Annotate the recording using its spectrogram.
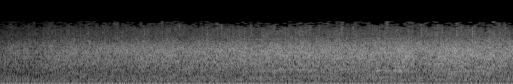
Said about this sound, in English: I don't know if that was meant to be an applause line, but I assure you the Democrats are applauding to that one.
